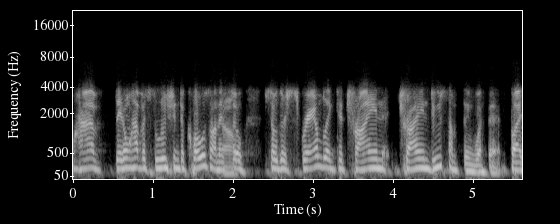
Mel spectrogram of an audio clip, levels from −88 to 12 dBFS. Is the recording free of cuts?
yes; 0 cuts

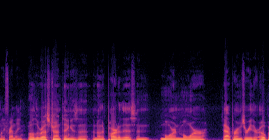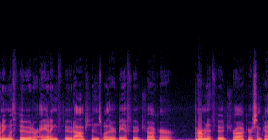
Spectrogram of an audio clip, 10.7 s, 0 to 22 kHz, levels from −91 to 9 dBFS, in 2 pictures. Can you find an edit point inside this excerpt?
no; 0 cuts

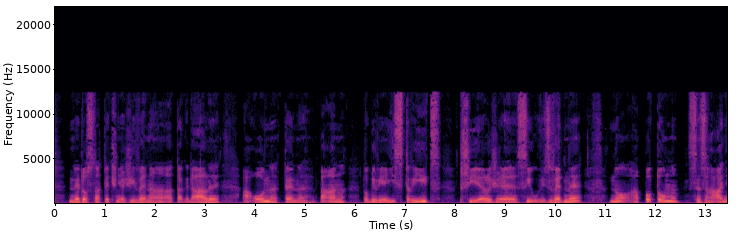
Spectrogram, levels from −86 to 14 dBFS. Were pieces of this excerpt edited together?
no; 0 cuts

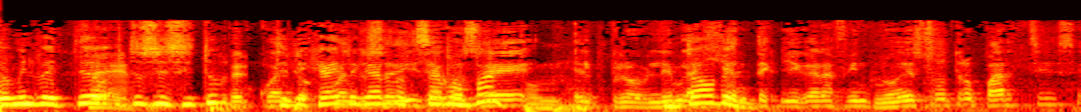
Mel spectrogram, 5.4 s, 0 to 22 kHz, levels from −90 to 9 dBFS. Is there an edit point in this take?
yes; 4 cuts; at 1.2 s, 3.4 s, 3.9 s, 4.3 s

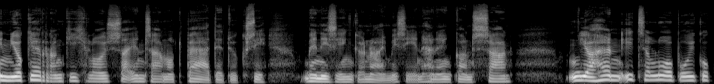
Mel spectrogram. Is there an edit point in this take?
yes; 1 cut; at 1.2 s

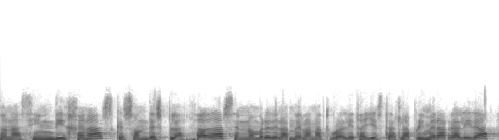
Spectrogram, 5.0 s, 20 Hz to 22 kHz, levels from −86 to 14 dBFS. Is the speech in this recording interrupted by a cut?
yes; 1 cut; at 2.9 s

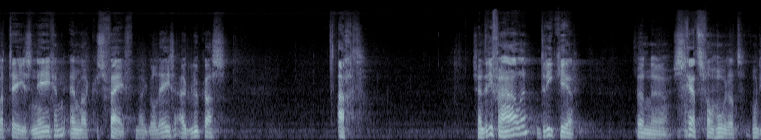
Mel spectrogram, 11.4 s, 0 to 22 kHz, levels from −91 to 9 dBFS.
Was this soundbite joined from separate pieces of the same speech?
no; 0 cuts

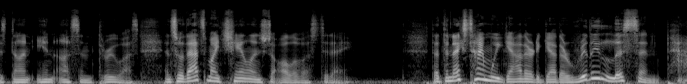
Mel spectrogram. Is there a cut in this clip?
no; 0 cuts

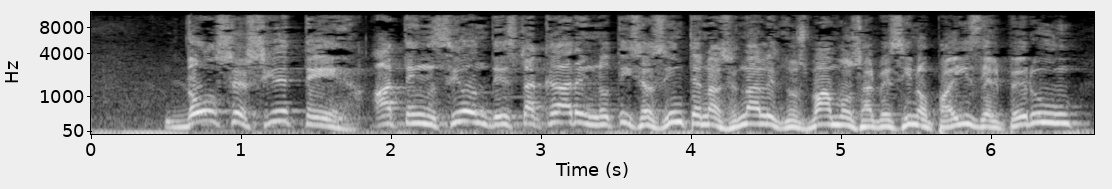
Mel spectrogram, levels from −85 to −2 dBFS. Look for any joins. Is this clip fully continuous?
yes; 0 cuts

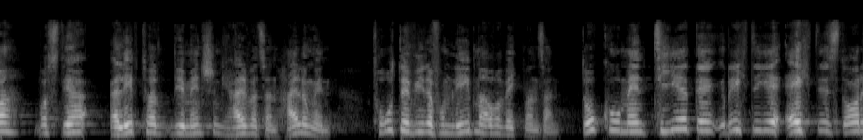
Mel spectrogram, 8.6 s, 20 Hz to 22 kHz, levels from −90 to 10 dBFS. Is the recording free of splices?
yes; 0 cuts

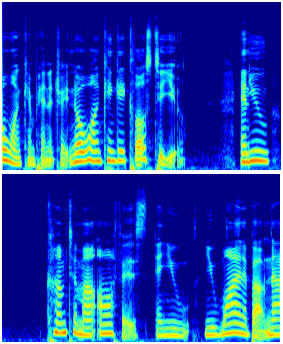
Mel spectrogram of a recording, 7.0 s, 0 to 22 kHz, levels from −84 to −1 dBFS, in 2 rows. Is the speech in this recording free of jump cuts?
no; 2 cuts; at 3.1 s, 5.9 s

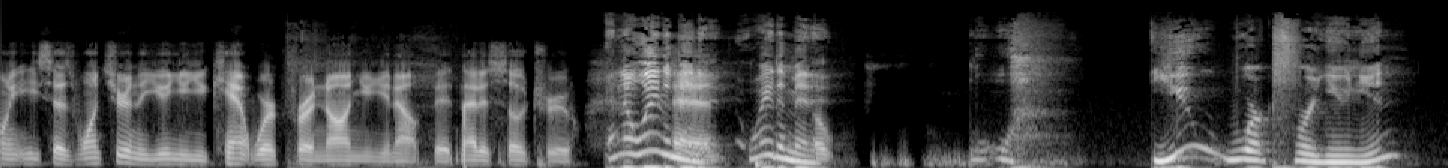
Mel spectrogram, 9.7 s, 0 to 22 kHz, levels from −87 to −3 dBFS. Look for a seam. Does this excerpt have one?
no; 0 cuts

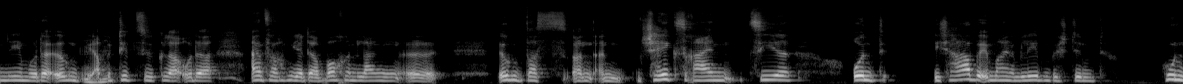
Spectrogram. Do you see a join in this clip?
yes; 1 cut; at 5.9 s

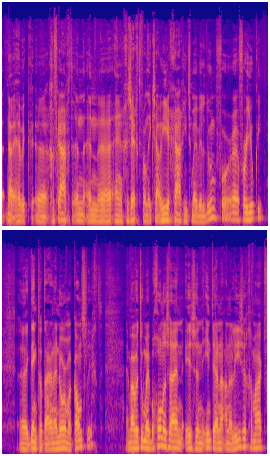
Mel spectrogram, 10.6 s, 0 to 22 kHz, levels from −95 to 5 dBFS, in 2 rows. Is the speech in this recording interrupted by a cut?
yes; 1 cut; at 5.6 s

